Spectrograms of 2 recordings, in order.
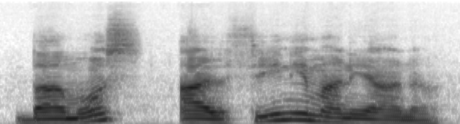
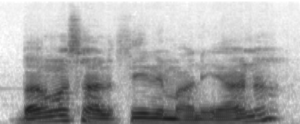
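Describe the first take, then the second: First: The voice falls at the end, a statement. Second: The voice rises at the end, a question.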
